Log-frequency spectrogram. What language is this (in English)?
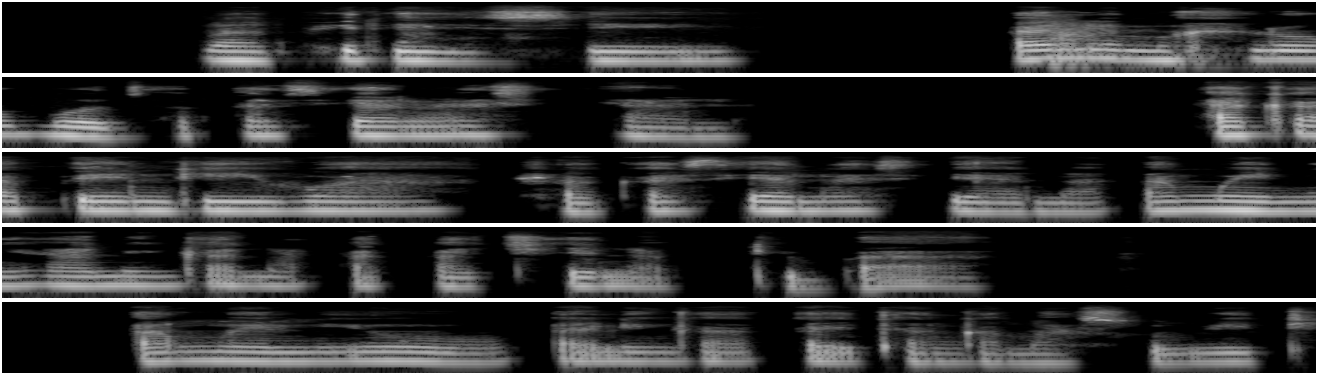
Ndau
